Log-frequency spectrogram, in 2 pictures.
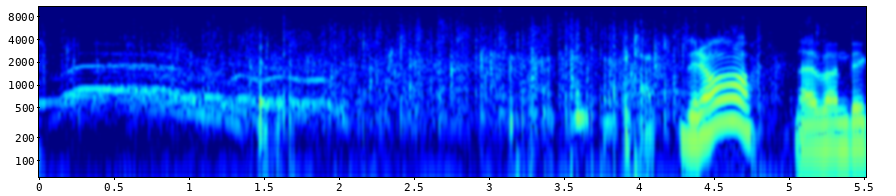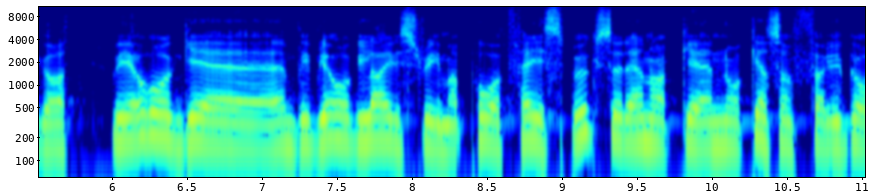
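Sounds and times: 
audience whooping and cheering: 0:00.0 - 0:02.5
live audience applause: 0:00.0 - 0:05.1
speech: 0:01.4 - 0:01.8, 0:04.3 - 0:11.0.

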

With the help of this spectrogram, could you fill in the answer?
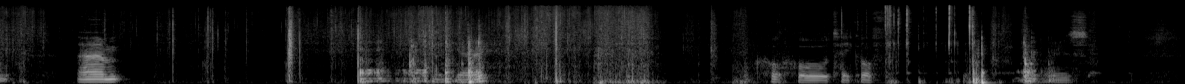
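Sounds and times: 
bubble wrap around a tube being snipped and unwrapped: 0:00.0 - 0:09.7
speech: 0:00.8 - 0:01.3, 0:07.7 - 0:09.0, 0:10.7 - 0:11.0.

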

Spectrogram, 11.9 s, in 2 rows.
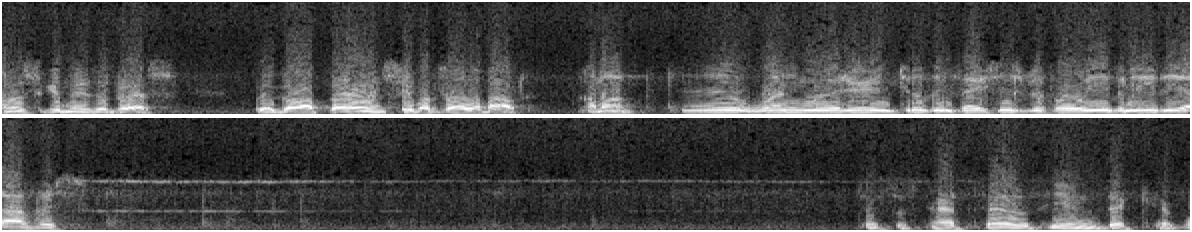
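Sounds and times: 
speech: 0:00.0 - 0:06.4, 0:10.6 - 0:11.8
hiss: 0:00.0 - 0:11.8
telephone ringing: 0:02.9 - 0:11.8.

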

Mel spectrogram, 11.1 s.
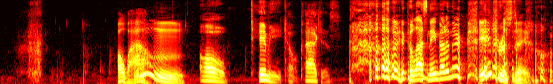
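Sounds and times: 
slurping sip of a drink: 0:00.3 - 0:01.4
speech: 0:02.3 - 0:04.6, 0:05.2 - 0:11.0
laughter: 0:07.0 - 0:08.2, 0:09.2 - 0:11.0.

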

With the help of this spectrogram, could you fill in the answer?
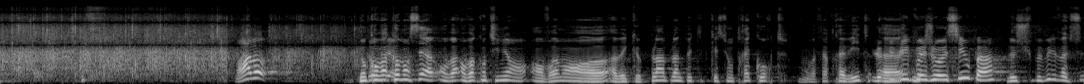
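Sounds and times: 
audience applause: 0:00.0 - 0:04.2
speech: 0:02.4 - 0:02.9, 0:03.6 - 0:10.8.

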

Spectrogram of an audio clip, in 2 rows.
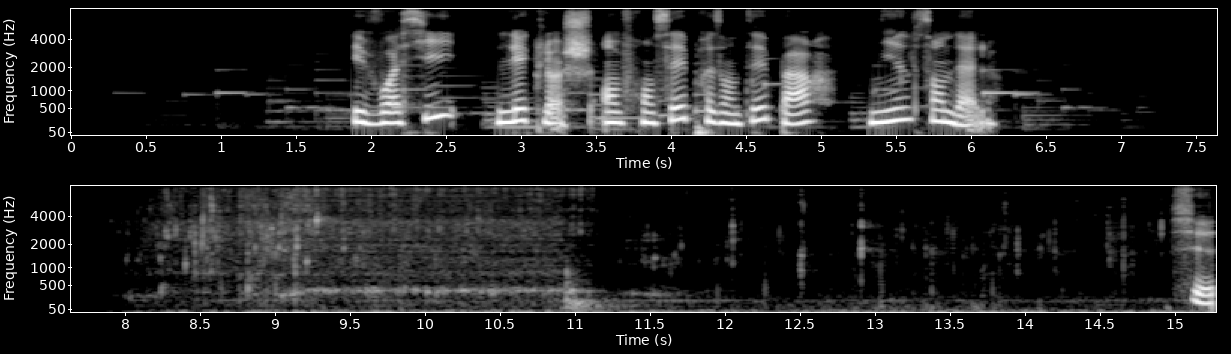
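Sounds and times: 
speech: 0:01.9 - 0:06.3
washing hands under running tap water: 0:07.9 - 0:15.2.

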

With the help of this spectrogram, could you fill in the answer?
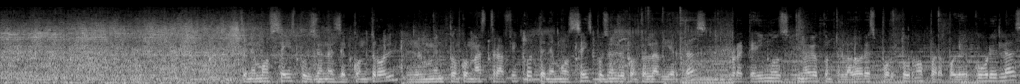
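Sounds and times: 
airplane taking off: 0:00.0 - 0:10.1
speech: 0:02.4 - 0:10.1.

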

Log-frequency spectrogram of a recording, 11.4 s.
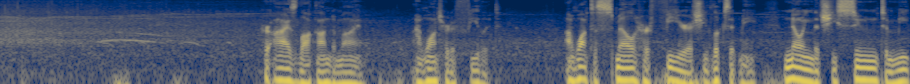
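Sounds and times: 
wave of crowd applause: 0:00.0 - 0:03.5
speech: 0:03.3 - 0:04.6, 0:05.2 - 0:06.3, 0:07.1 - 0:11.3.

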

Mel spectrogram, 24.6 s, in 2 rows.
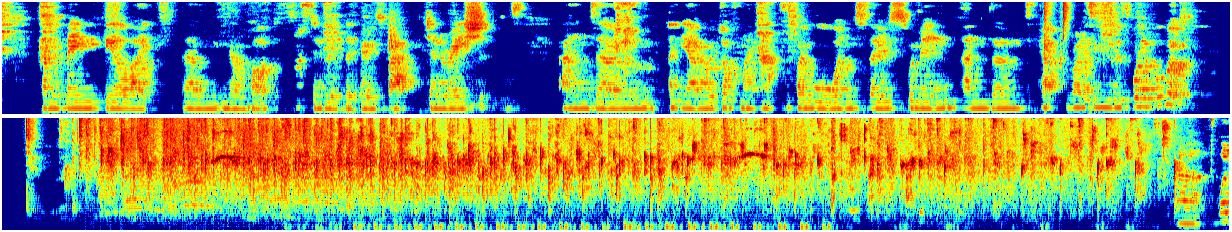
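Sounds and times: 
speech: 0:00.4 - 0:12.0
audience applause: 0:12.8 - 0:24.2.

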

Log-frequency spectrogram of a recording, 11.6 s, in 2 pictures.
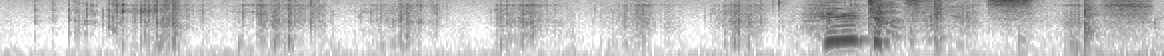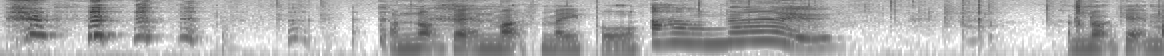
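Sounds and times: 
person crunching on pork scratchings: 0:00.1 - 0:04.0
speech: 0:04.1 - 0:04.7, 0:07.8 - 0:10.1, 0:11.2 - 0:11.6
laughter: 0:05.9 - 0:08.3.

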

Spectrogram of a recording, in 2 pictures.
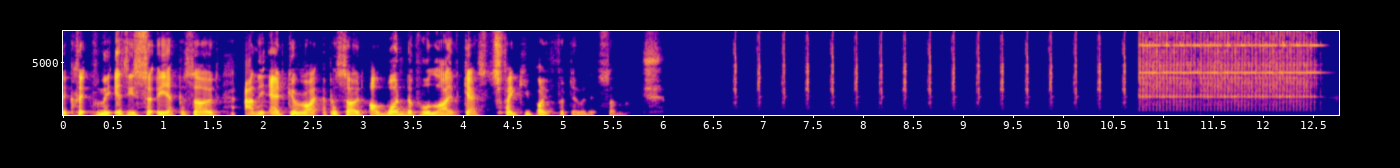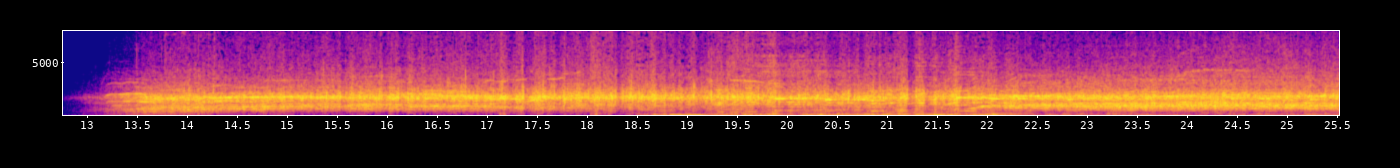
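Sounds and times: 
speech: 0:00.0 - 0:06.1
clock-like ticks: 0:06.7 - 0:11.3
audience applause at a live stage show as the hosts walk out: 0:13.0 - 0:25.5.

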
